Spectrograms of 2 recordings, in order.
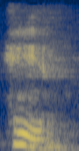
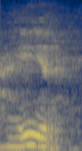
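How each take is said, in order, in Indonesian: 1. Vokalnya terdengar lebih dekat ke E. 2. Vokalnya terdengar seperti A terbuka. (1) "tapi A-nya lebih ke E gitu ya. Jadi hair" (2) "dibacanya bukan hair"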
